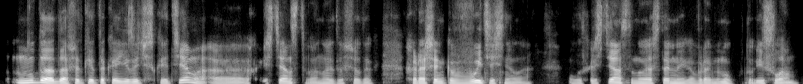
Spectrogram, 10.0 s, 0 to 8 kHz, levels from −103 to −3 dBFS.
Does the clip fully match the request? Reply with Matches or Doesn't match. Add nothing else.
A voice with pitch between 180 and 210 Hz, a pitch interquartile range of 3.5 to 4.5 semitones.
Doesn't match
